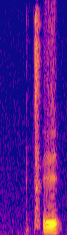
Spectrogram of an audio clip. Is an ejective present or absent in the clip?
present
